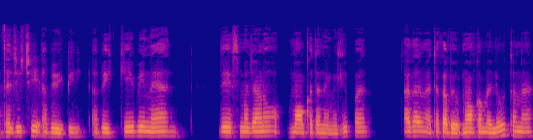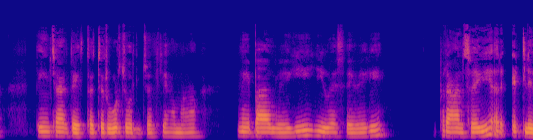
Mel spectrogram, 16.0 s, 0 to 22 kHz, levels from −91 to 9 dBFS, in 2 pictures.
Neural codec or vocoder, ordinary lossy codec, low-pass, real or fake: none; MP3, 48 kbps; 10.8 kHz; real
